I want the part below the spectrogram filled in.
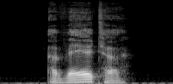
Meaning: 1. comparative degree of erwählt 2. inflection of erwählt: strong/mixed nominative masculine singular 3. inflection of erwählt: strong genitive/dative feminine singular
- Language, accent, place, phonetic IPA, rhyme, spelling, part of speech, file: German, Germany, Berlin, [ɛɐ̯ˈvɛːltɐ], -ɛːltɐ, erwählter, adjective, De-erwählter.ogg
